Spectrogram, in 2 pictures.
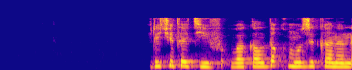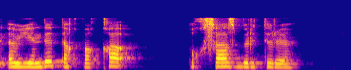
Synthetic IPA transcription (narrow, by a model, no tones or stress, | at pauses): rʲet͡ʃit̪at̪ʲifvokalˠd̪əqmuzɨkanəɴæwje̞nd̪ɪt̪ʰɑq̚pɑqːɑ | ʊqsɑzbɪɾt̪ʰʏɾɪ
